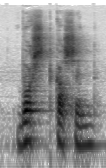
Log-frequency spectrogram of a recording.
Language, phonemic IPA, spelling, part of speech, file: Dutch, /ˈbɔrs(t)kɑsə(n)/, borstkassen, noun, Nl-borstkassen.ogg
- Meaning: plural of borstkas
